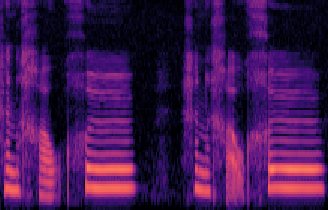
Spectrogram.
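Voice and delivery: "Hen hao he" drawn out slowly with each syllable clear; teacher's careful slow "Hen hao he"; slow Chinese model phrase. Shown as a demonstration. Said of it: "teacher models Chinese phrase".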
